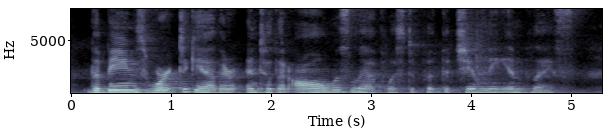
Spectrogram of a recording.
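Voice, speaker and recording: A woman with a dark, mellow, somewhat breathy voice speaks at a moderate pace, fairly low and monotone, with big swings in loudness. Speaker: grandmother reading a picture book to her grandchild. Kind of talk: children's book reading.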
